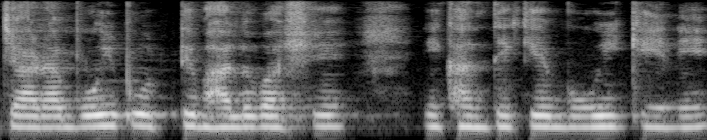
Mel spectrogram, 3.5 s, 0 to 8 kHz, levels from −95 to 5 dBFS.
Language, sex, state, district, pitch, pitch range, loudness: Bengali, female, West Bengal, North 24 Parganas, 195 Hz, 185-195 Hz, -17 LUFS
